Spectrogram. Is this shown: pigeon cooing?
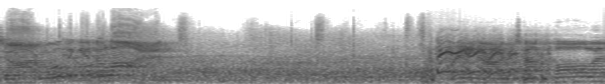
no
